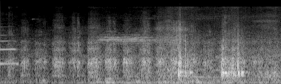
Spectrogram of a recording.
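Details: Labrador Retriever named Chakki, a pet dog her owner calls sad and quiet, panting in quick, breathy, rhythmic bursts with soft noisy puffs close together, a faint steady hum behind and a person calling her just before.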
